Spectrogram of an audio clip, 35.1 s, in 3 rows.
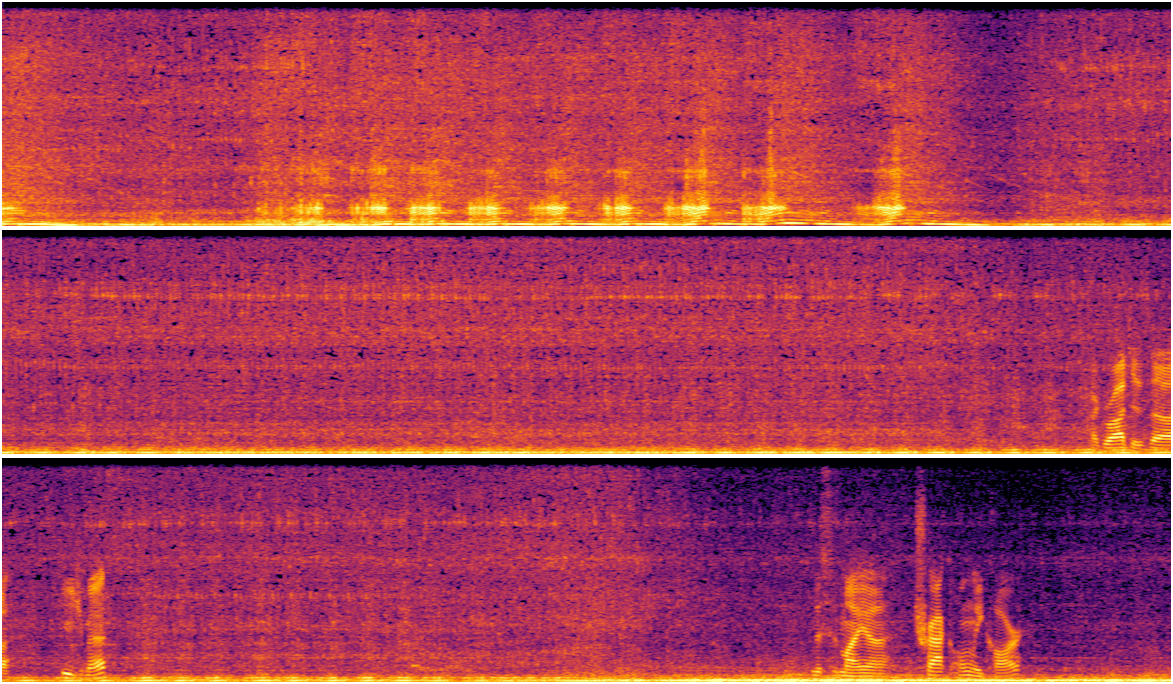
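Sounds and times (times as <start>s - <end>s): car engine revving and idling: 0.0s - 35.0s.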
